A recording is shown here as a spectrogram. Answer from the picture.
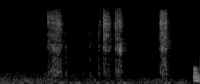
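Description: A magazine page torn by hand in several short rips, to break it into small scraps.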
